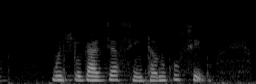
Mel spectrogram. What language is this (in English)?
Portuguese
